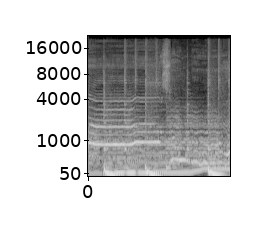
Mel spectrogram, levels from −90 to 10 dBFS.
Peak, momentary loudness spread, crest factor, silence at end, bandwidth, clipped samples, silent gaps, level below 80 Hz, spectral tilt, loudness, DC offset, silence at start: 0 dBFS; 4 LU; 8 dB; 0 s; over 20 kHz; 0.7%; none; -12 dBFS; -5.5 dB/octave; -9 LUFS; under 0.1%; 0 s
